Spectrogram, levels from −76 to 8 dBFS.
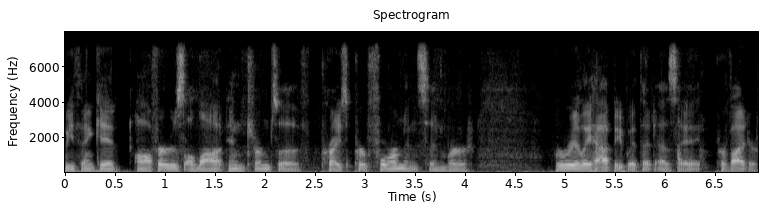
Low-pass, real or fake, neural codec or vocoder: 7.2 kHz; real; none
